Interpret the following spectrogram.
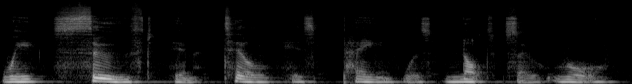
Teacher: So you've got an iambic pentameter, which is offbeat, onbeat, offbeat, onbeat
